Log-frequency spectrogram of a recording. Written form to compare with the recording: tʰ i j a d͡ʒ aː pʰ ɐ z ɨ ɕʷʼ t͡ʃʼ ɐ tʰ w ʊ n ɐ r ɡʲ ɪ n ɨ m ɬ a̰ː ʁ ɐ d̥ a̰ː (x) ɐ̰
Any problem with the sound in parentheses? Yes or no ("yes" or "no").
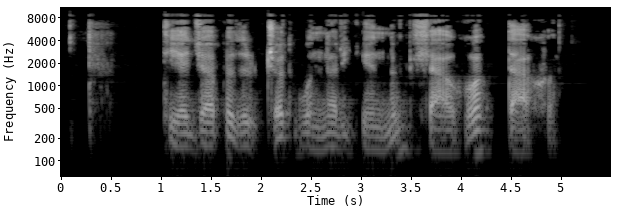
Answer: no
